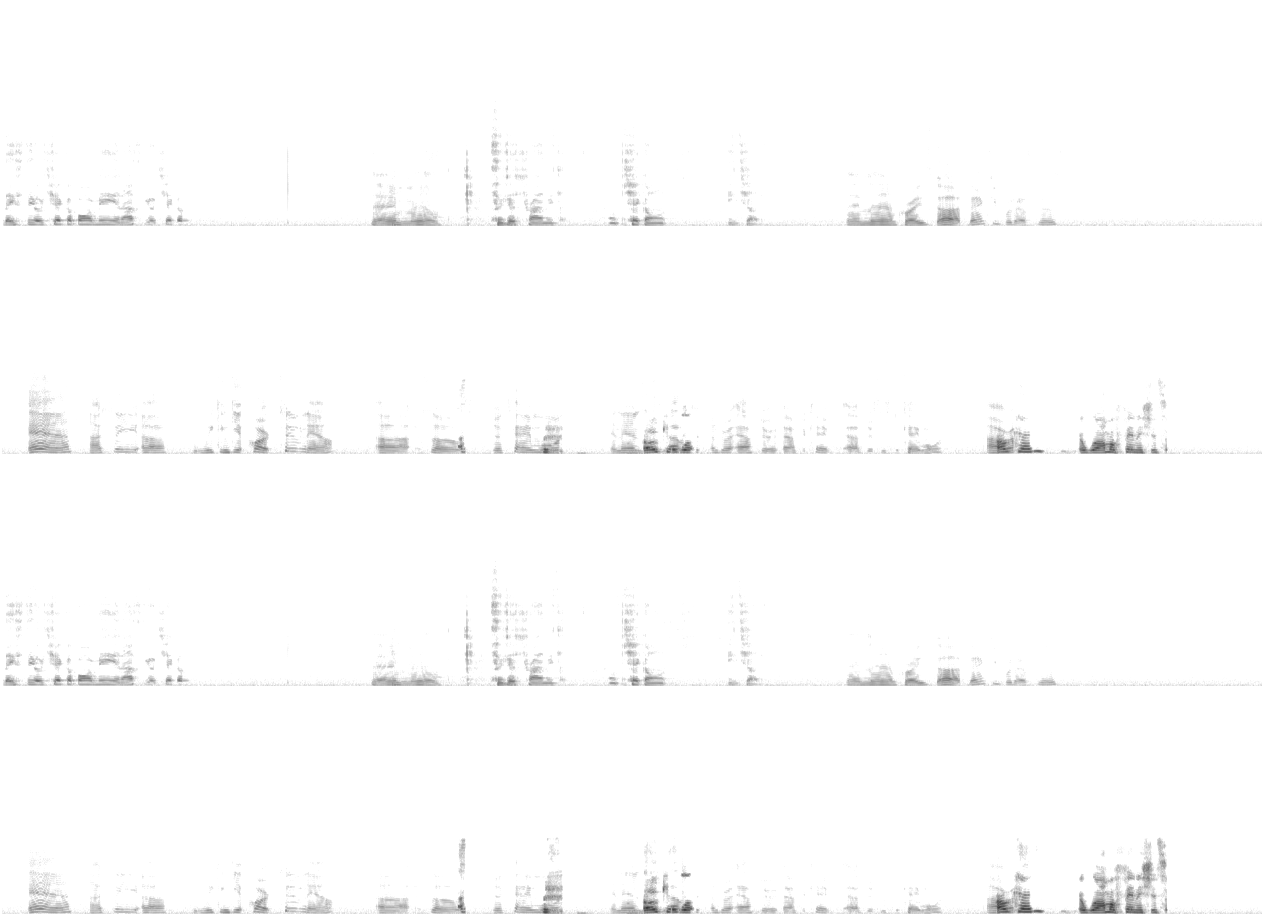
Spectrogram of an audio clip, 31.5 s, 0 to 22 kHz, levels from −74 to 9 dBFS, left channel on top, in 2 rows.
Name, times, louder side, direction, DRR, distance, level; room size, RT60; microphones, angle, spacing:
voice 1, 0.0-2.3 4.9-5.0 5.8-7.0 7.6-8.4 9.1-9.5, right 1 dB, 10° right, 7.6 m, -40 dB
voice 2, 4.6-5.5 10.5-13.2 16.1-17.8 18.1-19.9 20.4-20.8 21.1-21.5 21.9-22.7 23.3-23.8 24.1-24.3 24.7-25.7 25.9-26.6 27.1-27.5 28.1-28.4, left 2 dB, 30° left, 1.4 m, -43 dB
voice 3, 23.8-24.4 28.2-28.8 29.2-30.3, right 6 dB, 80° right, 0.5 m, -22 dB
head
